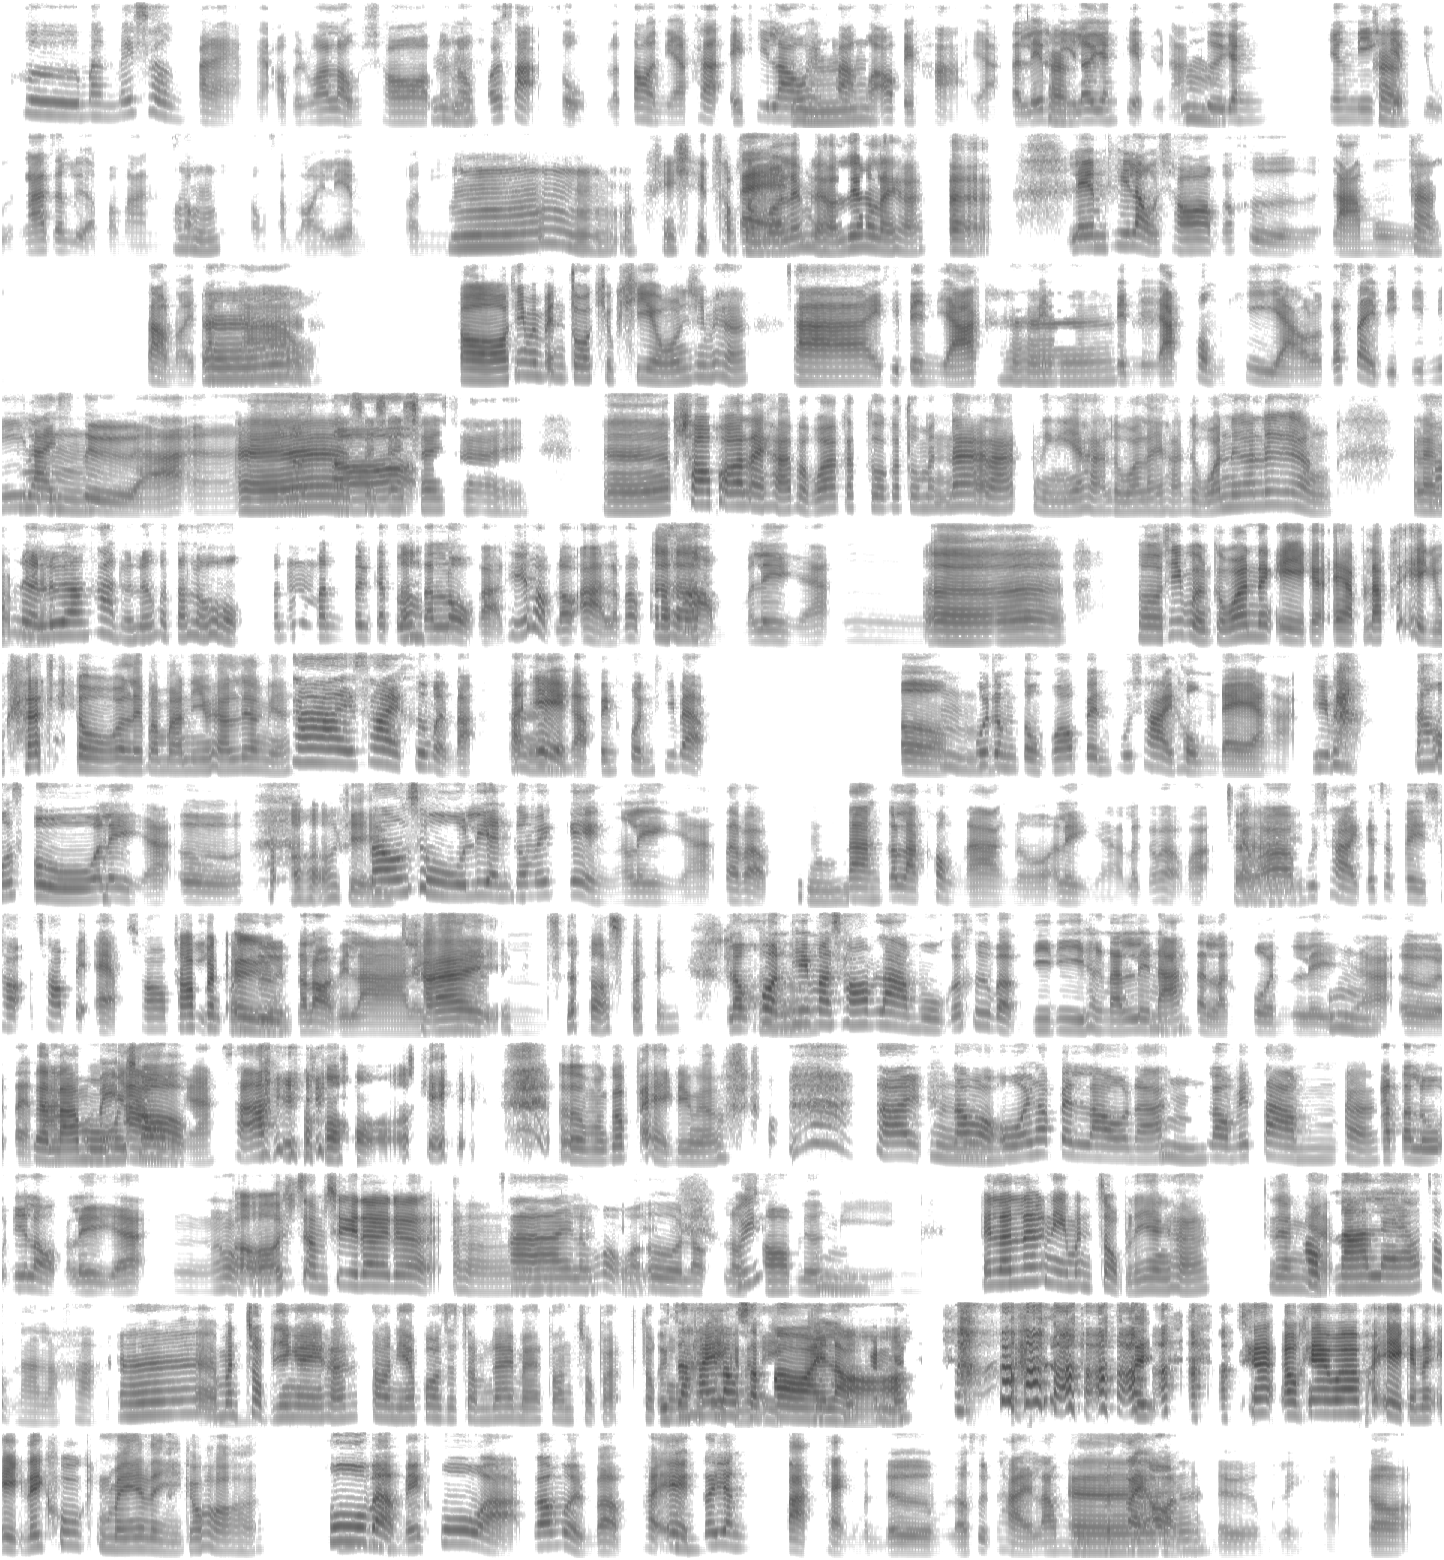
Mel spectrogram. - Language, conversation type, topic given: Thai, podcast, ตอนเด็กๆ คุณเคยสะสมอะไรบ้าง เล่าให้ฟังหน่อยได้ไหม?
- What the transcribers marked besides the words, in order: laughing while speaking: "เฉียด"; laughing while speaking: "อะฮะ"; laughing while speaking: "ข้างเดียว"; laughing while speaking: "ที่แบบเจ้าชู้"; laughing while speaking: "อ๋อ"; other noise; laughing while speaking: "อ๋อ ใช่"; laughing while speaking: "ใช่"; laugh; laughing while speaking: "อ๋อ โอเค เออ มันก็แปลกดีนะ"; tapping; laugh; laughing while speaking: "ใช่"; laugh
